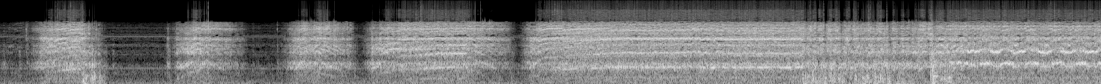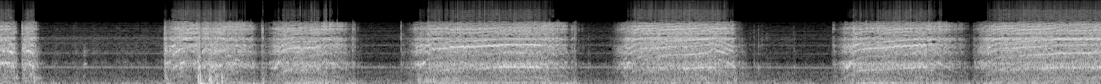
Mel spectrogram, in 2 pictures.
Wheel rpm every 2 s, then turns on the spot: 60, 40, 120, 200, 160, 150, 80, 80, 110, 70, 130.
18-20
